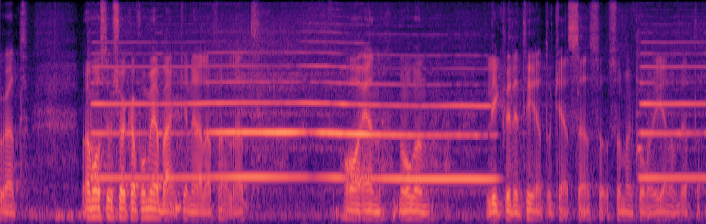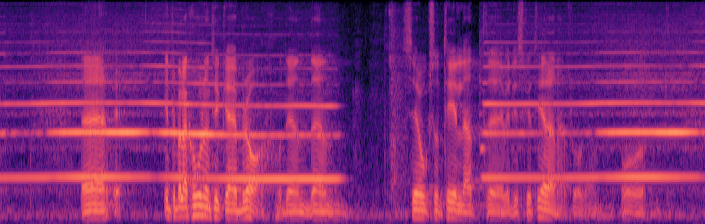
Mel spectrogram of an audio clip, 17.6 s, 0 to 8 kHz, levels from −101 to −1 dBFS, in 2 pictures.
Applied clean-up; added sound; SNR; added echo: none; Wind instrument, woodwind instrument; -2 dB; none.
